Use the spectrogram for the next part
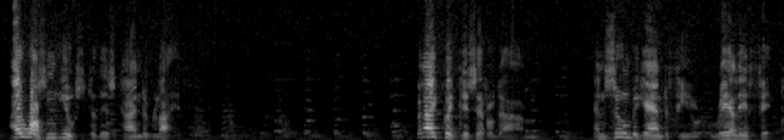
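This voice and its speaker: A man's voice: medium pitch, muffled recording, natural voice. A man playing an ordinary husband in a 1940s information film, telling his story in a chatty, understated way. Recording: 1940s film soundtrack with music.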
